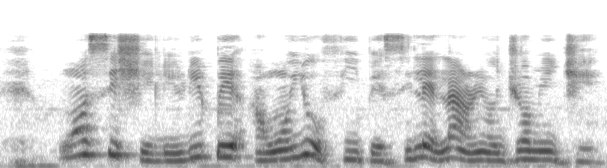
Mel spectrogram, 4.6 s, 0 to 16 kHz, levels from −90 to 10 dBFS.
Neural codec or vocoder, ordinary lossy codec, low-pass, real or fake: none; none; 7.2 kHz; real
